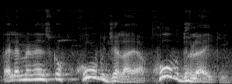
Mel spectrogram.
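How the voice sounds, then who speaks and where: A man's voice: high-pitched, wildly swooping pitch, creaky, mellow, dull audio. A man, a spiritual healer, earnestly retelling a story about his healing work in a religious talk. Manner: earnest, swearing by God, retelling a dialogue.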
